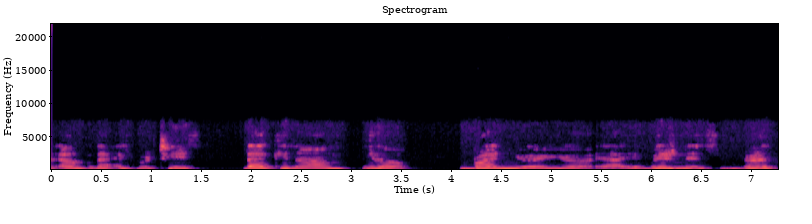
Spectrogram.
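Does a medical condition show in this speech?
Yes: cerebral palsy; speech affected.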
